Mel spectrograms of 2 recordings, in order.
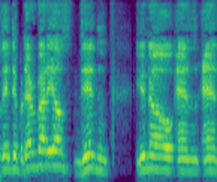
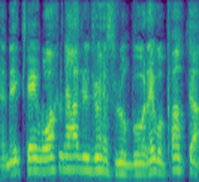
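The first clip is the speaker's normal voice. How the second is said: ordinary talk, nothing marked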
